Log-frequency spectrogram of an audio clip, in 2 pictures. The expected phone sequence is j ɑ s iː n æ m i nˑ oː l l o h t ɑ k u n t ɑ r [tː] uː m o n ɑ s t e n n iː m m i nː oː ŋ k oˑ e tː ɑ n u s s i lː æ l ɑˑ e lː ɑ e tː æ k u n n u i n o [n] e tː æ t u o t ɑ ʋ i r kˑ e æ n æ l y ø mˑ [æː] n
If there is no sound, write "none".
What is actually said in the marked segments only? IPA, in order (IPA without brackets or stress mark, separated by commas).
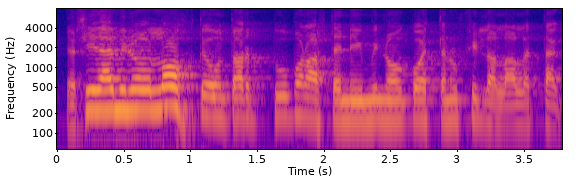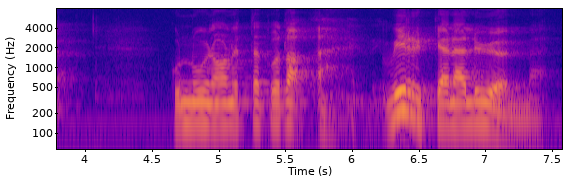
tː, n, æː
